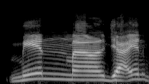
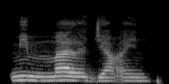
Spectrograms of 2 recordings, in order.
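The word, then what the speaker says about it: مِن مَّلْجَإٍ: Min malja'in, kalau baca min malja'in berarti? Jadi idhar. Jadi idhar, benar gak? Enggak, salah. Salah, itu salah. Enggak, bukan enggak salah. Salah ya, kalau enggak salah berarti benar. Itu salah. Harusnya gimana bacanya? Mim malja'in. Mim, ditahan ya.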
